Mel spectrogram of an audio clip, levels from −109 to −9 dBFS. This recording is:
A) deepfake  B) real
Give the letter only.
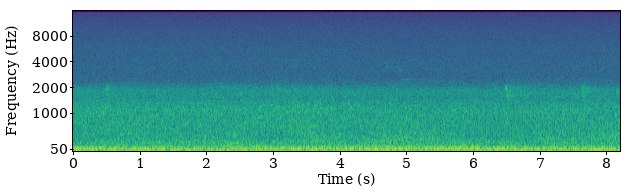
A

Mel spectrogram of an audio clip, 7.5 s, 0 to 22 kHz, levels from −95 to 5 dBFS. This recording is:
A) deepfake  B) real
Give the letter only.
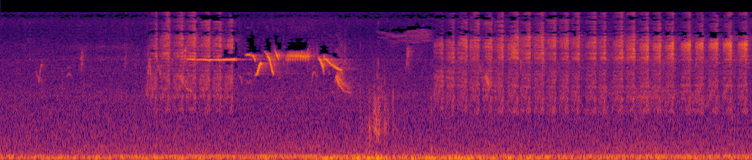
A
